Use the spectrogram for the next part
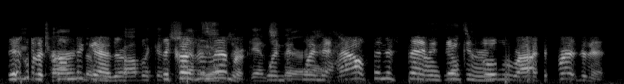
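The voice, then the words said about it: Yelling, loud agitated speech. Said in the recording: “I'm yelling.”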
